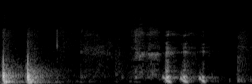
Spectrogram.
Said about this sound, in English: I'm going to knock on wood.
